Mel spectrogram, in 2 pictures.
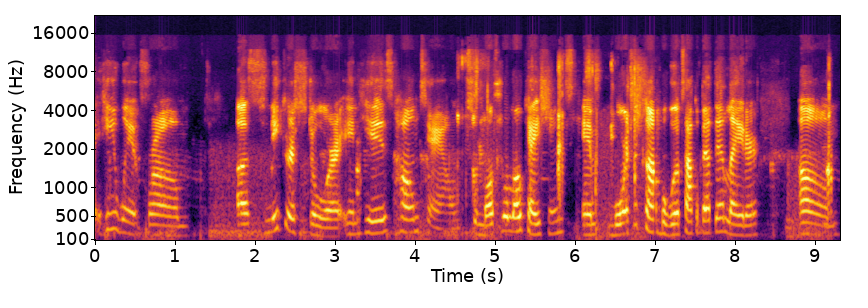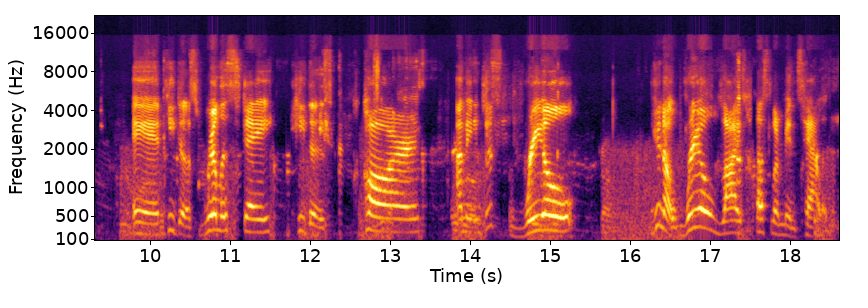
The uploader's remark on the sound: you will hear him working in the background of us recording this episode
